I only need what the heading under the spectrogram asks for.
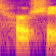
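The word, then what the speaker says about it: Hirschi: control system and Travis Hershey in the late 60s early 70s and yes that is how to pronounce his name is Hershey even though it's spelled differently than the chocolates but he developed Hershey developed the social bond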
